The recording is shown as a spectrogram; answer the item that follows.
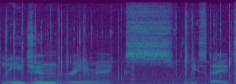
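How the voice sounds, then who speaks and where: A man's voice: low-pitched, lively intonation, extremely slow, noisy background. A man chatting casually on a livestream while he plays a game. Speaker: game streamer.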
